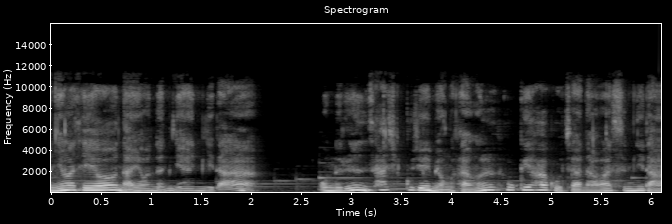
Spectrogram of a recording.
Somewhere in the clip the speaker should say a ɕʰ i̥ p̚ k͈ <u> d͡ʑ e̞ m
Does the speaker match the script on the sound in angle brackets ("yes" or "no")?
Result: yes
